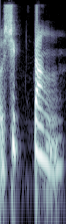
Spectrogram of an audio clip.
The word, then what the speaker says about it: 식당: So 식당. That's okay. So 식당 . You don't have to try hard to make soft ㄷ sound 식당 so 식당 is natural.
